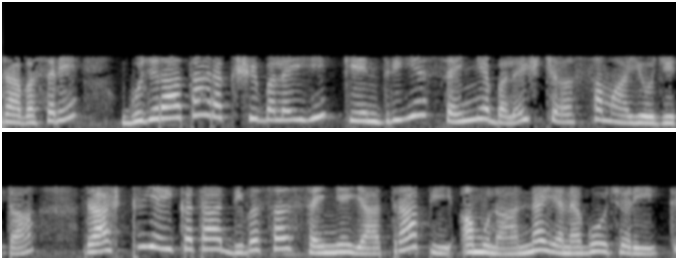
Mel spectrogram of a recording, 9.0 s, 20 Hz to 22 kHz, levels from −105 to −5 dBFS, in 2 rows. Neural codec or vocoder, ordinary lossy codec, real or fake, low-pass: none; none; real; 3.6 kHz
